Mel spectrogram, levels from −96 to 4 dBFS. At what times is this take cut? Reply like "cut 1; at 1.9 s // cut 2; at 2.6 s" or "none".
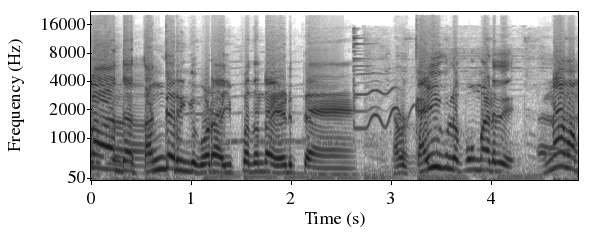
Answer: none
